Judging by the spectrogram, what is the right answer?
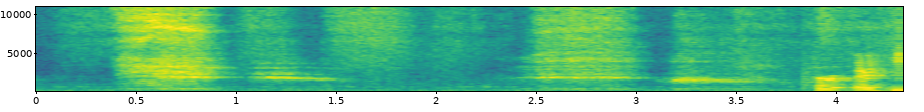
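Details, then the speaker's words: Male patient in a student nurse practitioner's head-to-toe exam, asked to take deep breaths during lung auscultation at the apex above the clavicle: two slow, deep, audible breath cycles with soft airflow noise and faint room hum. "we're listening to bronchial and vascular breast sounds take deep breaths"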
